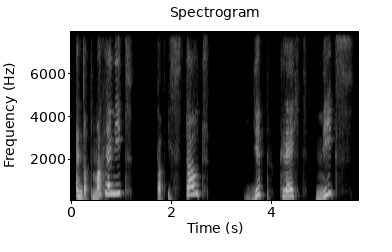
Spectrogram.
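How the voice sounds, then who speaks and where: A stern but loving storybook father scolds a small boy, piling up emphatic repeats, as a woman reads him aloud. The voice sits high and swings widely in pitch. The delivery is slow and deliberate. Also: huge pitch swings, a little mellow, full character voice. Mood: gently explaining.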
